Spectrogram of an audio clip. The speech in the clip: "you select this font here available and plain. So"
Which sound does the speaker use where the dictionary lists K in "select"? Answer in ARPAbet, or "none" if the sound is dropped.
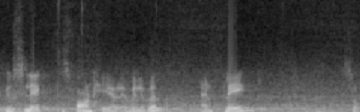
K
